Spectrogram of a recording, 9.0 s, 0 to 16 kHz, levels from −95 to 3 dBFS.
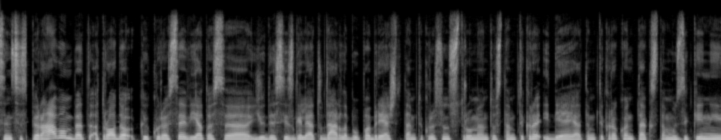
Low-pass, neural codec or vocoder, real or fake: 14.4 kHz; none; real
